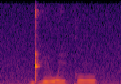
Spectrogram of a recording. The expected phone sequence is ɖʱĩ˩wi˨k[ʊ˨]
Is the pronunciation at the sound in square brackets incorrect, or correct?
incorrect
